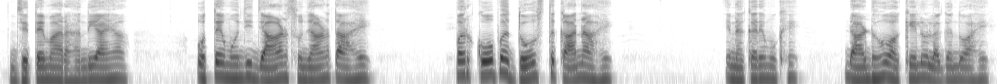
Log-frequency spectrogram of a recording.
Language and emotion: Sindhi, sad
